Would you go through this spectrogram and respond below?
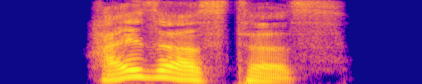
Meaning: strong/mixed nominative/accusative neuter singular superlative degree of heiser
- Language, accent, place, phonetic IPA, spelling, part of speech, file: German, Germany, Berlin, [ˈhaɪ̯zɐstəs], heiserstes, adjective, De-heiserstes.ogg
